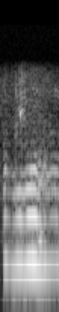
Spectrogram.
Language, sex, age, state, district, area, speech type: Odia, female, 30-45, Odisha, Sambalpur, rural, conversation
